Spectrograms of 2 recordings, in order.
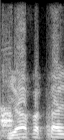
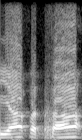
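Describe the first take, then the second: First: The vowel is said short, without lengthening. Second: The vowel is drawn out and held longer. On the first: The speaker calls it wrong. "या पत्ता नहीं याद करना है" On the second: The speaker calls it right. "थोड़ा खींच के"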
